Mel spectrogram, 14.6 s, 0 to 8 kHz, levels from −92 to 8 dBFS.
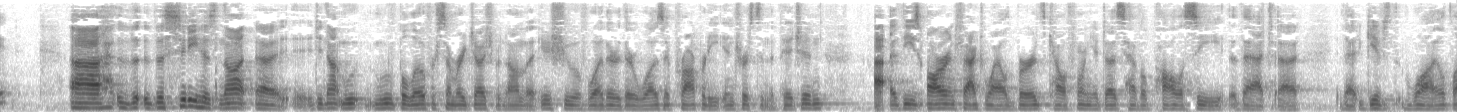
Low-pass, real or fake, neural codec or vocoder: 7.2 kHz; real; none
